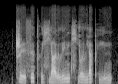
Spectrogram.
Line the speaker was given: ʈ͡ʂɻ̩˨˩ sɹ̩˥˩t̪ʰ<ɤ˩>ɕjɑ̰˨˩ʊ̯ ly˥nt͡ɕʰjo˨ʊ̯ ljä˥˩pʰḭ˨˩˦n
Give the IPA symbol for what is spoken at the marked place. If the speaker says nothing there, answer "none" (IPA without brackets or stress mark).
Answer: ɤ˩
